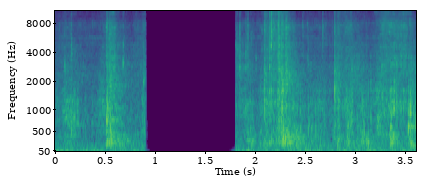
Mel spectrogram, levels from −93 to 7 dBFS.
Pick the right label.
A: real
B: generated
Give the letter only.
A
